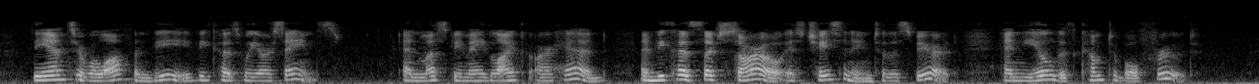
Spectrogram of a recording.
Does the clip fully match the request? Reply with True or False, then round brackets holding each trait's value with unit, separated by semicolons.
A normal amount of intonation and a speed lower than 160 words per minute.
True (4.3 semitones; 140 wpm)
